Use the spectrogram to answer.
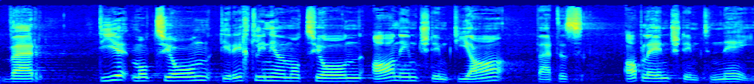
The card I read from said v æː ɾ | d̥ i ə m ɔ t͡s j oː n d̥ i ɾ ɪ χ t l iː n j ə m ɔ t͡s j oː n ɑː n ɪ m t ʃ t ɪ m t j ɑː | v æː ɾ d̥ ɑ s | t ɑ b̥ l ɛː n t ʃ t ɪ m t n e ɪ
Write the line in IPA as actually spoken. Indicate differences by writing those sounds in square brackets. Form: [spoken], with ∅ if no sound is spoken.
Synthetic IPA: v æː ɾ | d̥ i ə m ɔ t͡s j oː n d̥ i ɾ ɪ χ t l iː n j ə m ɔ t͡s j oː n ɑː n ɪ m t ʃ t ɪ m t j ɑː | v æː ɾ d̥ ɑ s | [ʔ] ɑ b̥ l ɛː n t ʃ t ɪ m t n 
